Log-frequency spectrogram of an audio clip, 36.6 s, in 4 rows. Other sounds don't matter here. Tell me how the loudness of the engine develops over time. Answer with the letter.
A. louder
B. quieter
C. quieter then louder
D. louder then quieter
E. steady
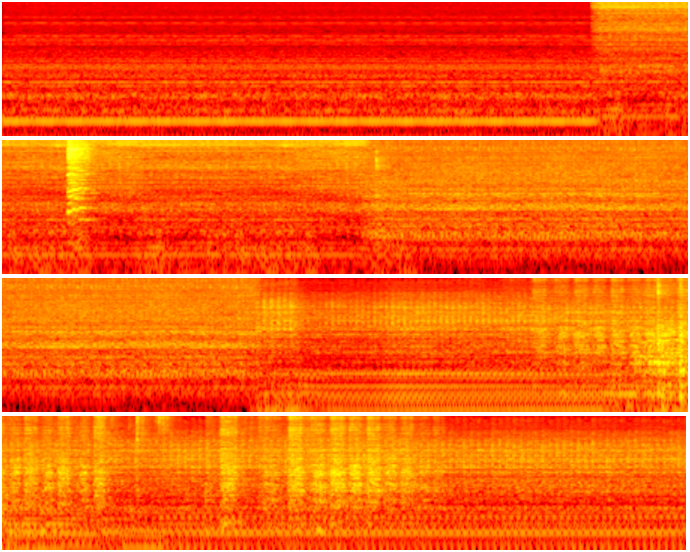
E.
